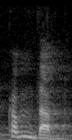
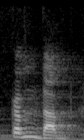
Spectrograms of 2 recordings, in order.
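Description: Both takes have the same delivery.

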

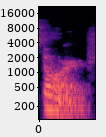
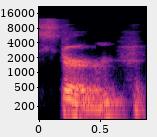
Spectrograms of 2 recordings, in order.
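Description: First: The name is said with an 'or' vowel. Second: The name is said with an 'er' vowel. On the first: This is how local people say the name. "if you want to say Jackson County wise" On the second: This is the formal, professional pronunciation. "if you want to be professional and say it correctly"

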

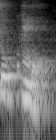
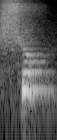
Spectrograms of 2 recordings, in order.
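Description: First: An m sound is heard in the cluster. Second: No m sound is heard in the cluster. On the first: The speaker calls it wrong. "আমরা অনেকে কিন্তু এটাকে বলি সূক্ষ্ম, না সূক্ষ্ম বলা যাবে না" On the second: The speaker calls it right. "এটা হচ্ছে কি সূক্ষ্ম। ... মফলা রয়েছে কিন্তু এর কোনো উচ্চারণ হয় না"

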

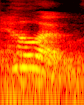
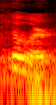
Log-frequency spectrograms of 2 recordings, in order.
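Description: First: The word ends with an 'oh' vowel sound. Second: The word ends with an 'er' sound. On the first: "Is how you say it, right?" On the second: "I say pillar"

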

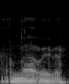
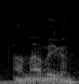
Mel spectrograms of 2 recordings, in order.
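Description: First: It is said loudly. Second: It is said at normal volume.

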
